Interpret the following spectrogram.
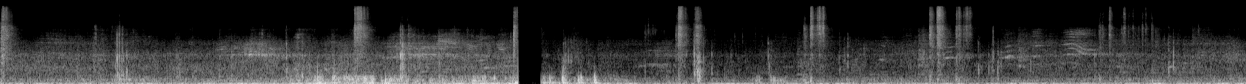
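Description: Aluminium foil crinkling with sharp clicks and taps as potato halves are set down on it, over a steady low rumble. The sound drops out for a moment about five seconds in.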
